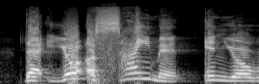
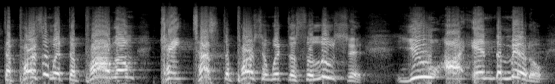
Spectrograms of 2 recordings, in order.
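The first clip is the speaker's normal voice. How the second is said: steady, emphatic sermon teaching; preaching; 5 semitones higher than usual. Acted. Pastor explaining intercession to the church, emphatic. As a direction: hammer home the picture of the gap.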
